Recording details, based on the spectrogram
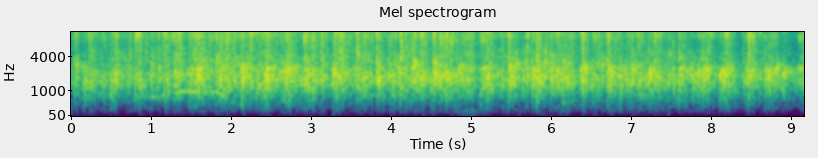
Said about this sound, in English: Someone was going to clap because we want to say publicly we appreciate you.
